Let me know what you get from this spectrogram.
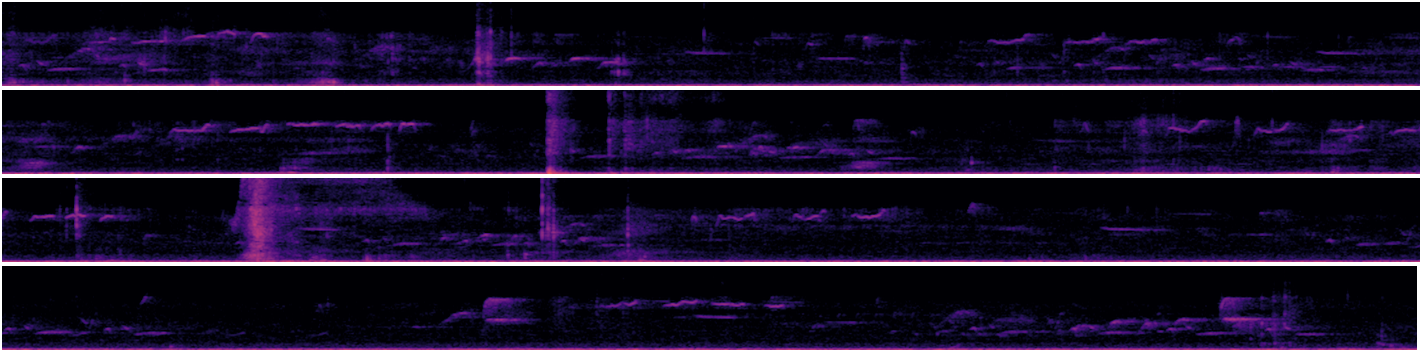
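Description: Faint outdoor quiet: small birds chirping here and there over a low steady rumble, with a few sharp clicks, the loudest about ten seconds in.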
